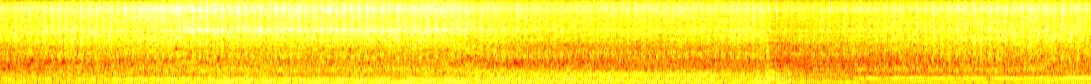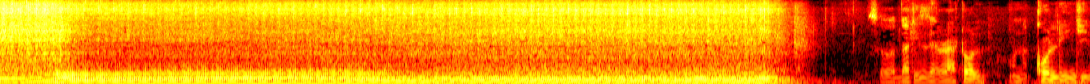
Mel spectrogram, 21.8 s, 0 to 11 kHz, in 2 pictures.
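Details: 2012 Kawasaki ZX6R on cold start: light, busy metallic rattle from the side of the engine, a loose timing chain caused by the cam chain tensioner; fades when warm but slightly audible on revs; adjusting the tensioner fixed it.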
